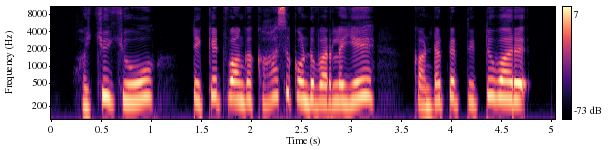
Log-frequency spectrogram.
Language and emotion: Tamil, fearful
